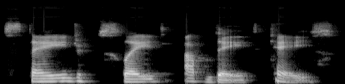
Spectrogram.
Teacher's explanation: the a diphthong is pronounced equally in rp and ga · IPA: [eɪ]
